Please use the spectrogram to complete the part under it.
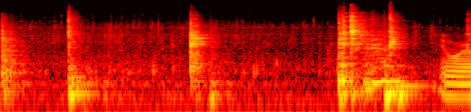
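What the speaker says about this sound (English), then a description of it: "remove the lid" A metal lid lifted off a large canning pot of crushed tomatoes, with several clanks of metal on metal and a brief rattle set against a quiet kitchen background.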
